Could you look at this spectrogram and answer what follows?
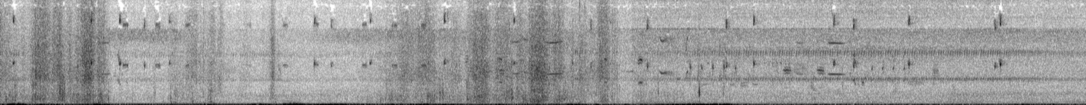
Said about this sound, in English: Seeing some Savannah sparrows up here. Not singing yet. I hear a lot of ticking, and that's Savannah sparrow. Very, very short tick. No, that's actually a song sparrow. This is a different call than I thought.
